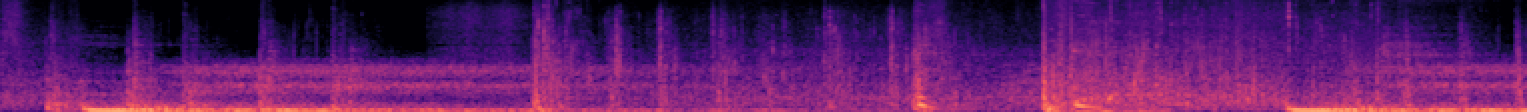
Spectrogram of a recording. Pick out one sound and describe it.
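A person lands hard on the ground after a jump, with a heavy thud.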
